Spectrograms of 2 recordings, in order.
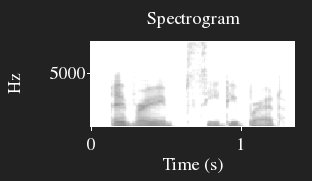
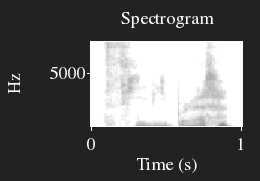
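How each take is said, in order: First: Said in the usual way. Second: Slow whisper through laughter. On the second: Shown as a demonstration. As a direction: breathe it out while laughing.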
